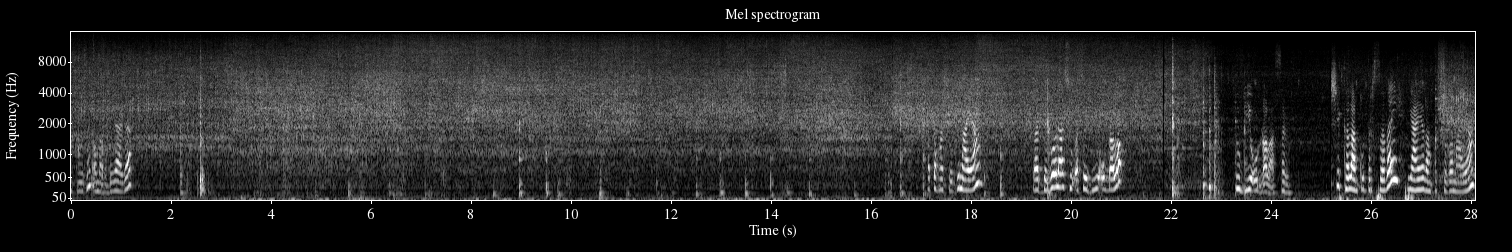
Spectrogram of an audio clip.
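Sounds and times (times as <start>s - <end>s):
chicken and onion sizzling in a pan: 0.0s - 28.0s
wooden spoon knocking on a pan: 4.8s - 7.4s, 8.4s - 15.0s.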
